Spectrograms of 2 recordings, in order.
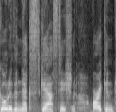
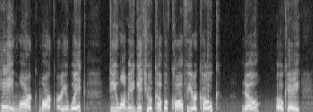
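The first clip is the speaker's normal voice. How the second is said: chatty, pitched-up, staged, showy voice; 6 semitones higher than usual. Getting out of the car alone, speaker knocks on the back window, loud voice. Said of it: "I'll say something in a loud voice".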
